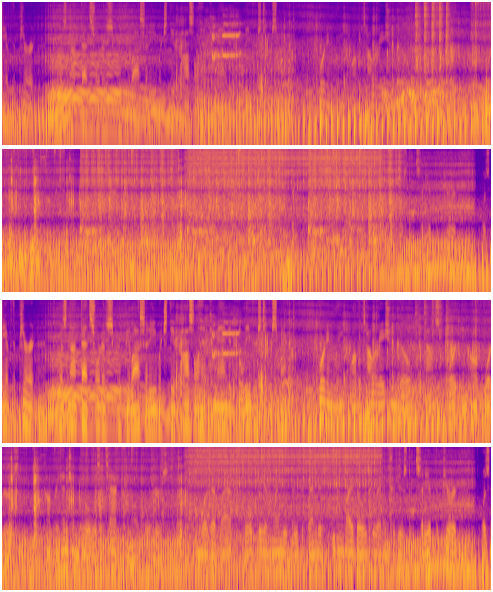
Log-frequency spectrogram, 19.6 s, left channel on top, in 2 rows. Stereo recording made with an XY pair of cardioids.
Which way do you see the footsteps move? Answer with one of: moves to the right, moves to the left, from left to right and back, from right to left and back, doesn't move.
moves to the left.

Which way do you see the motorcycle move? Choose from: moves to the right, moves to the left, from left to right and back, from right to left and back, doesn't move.
doesn't move.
